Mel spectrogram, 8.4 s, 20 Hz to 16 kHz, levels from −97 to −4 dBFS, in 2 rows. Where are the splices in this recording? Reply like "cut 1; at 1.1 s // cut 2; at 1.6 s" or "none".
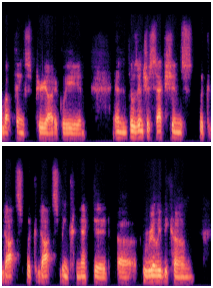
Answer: cut 1; at 2.5 s // cut 2; at 4.6 s // cut 3; at 6.9 s

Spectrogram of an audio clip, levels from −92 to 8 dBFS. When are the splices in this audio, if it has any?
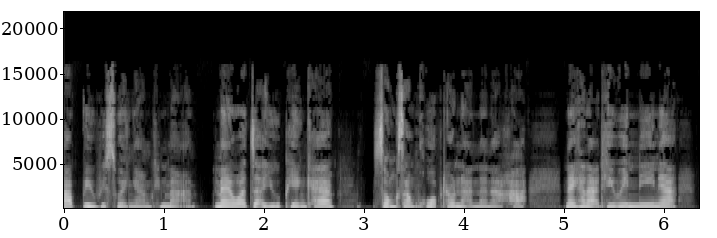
none

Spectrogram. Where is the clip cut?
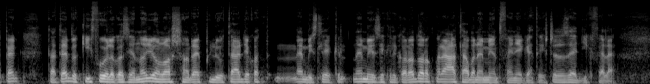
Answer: none

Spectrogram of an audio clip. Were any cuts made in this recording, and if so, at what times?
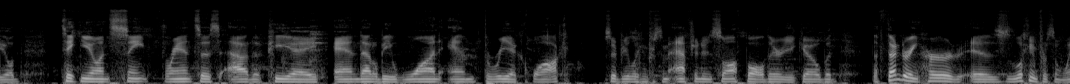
cut 1; at 3.3 s

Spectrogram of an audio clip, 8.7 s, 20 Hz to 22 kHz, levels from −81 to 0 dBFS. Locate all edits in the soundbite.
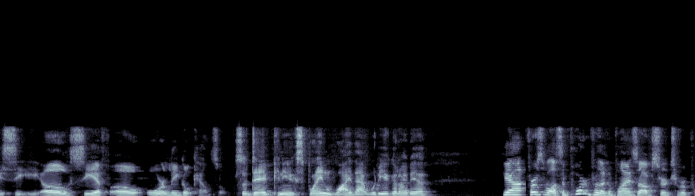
cut 1; at 2.9 s // cut 2; at 4.7 s // cut 3; at 6.6 s

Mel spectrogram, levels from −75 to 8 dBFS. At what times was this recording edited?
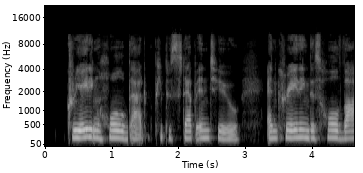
cut 1; at 1.2 s // cut 2; at 1.8 s

